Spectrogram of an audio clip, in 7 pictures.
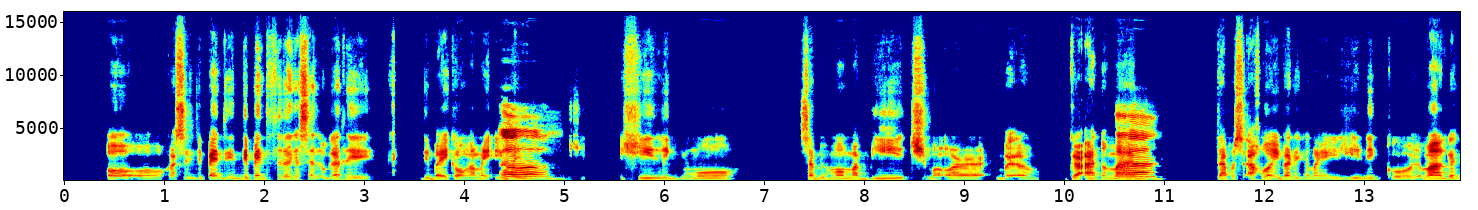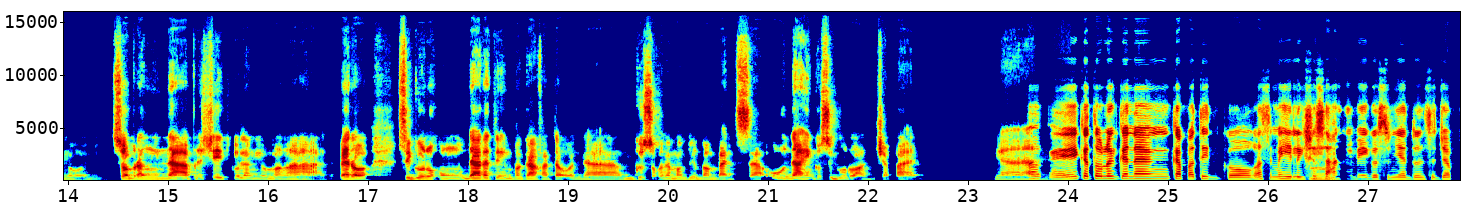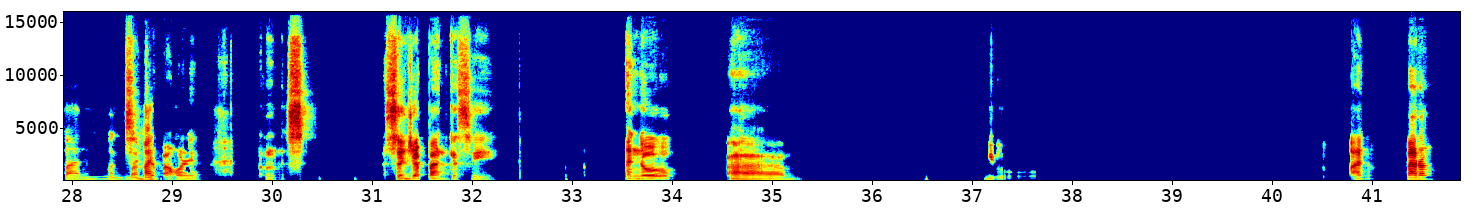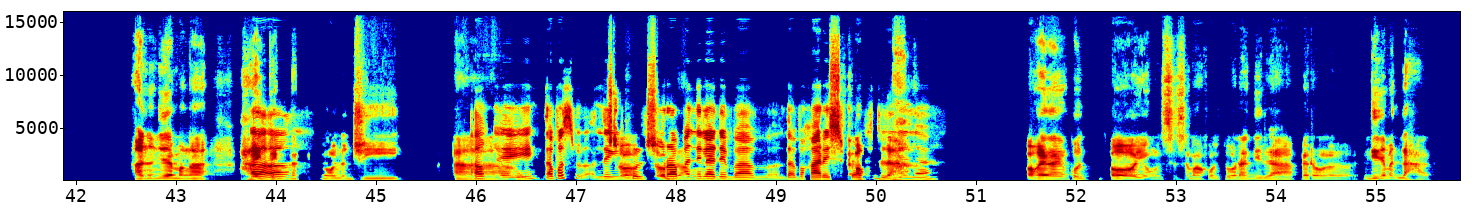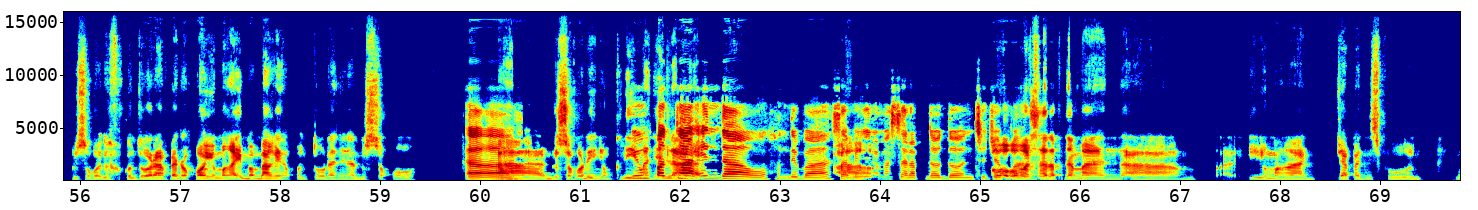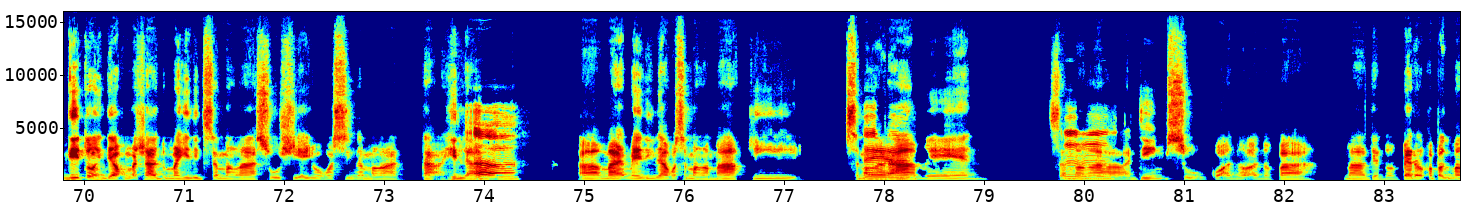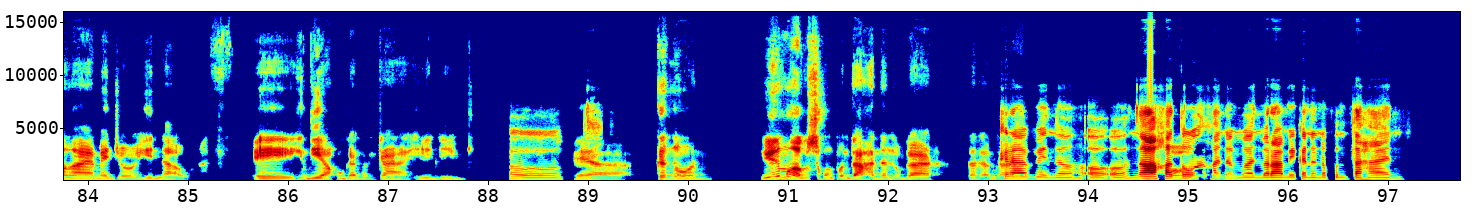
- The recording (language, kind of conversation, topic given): Filipino, unstructured, Saan mo gustong magbakasyon kung magkakaroon ka ng pagkakataon?
- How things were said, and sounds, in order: other noise; tapping; unintelligible speech; "Oo" said as "Na-a"; other background noise; laughing while speaking: "okay lang"; laughing while speaking: "gusto ko kultura"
